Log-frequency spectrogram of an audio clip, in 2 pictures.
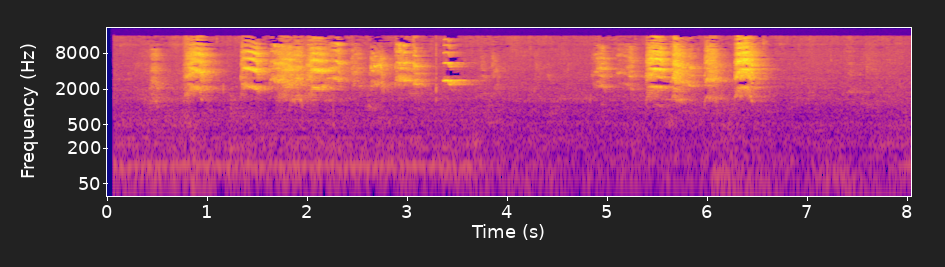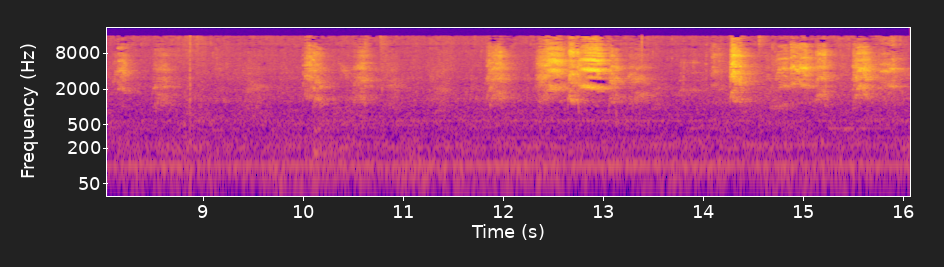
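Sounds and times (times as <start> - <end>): parrots squawking harshly: 4.9 - 6.7, 9.4 - 16.0.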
